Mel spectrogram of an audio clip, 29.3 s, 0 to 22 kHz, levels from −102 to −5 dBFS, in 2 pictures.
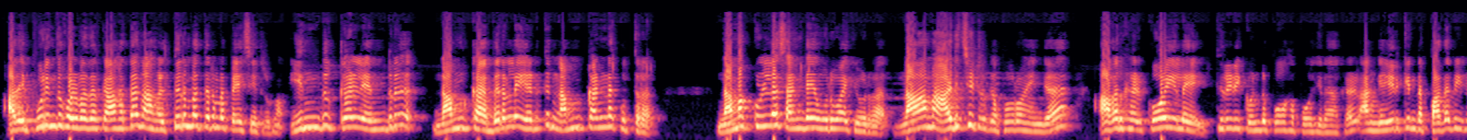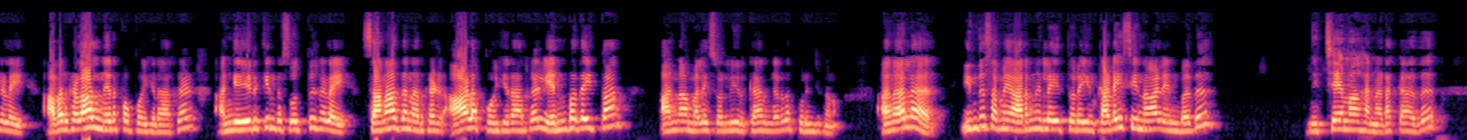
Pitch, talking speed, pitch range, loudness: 230 Hz, 115 wpm, 195-260 Hz, -14 LUFS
